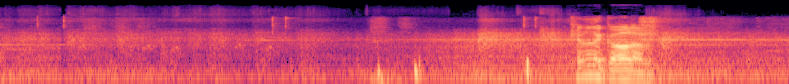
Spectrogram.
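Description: Weapons clash and spells crackle in a fight.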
